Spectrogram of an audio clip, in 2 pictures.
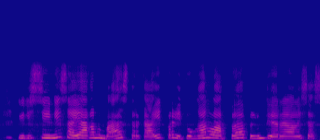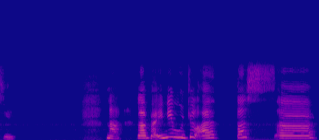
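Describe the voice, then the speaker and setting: A woman's voice: sits high, fairly bright tone, no echo. A young woman explaining material as a student presenter, somewhat hesitant. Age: young adult.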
